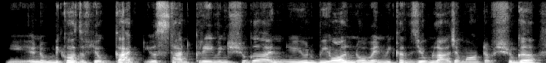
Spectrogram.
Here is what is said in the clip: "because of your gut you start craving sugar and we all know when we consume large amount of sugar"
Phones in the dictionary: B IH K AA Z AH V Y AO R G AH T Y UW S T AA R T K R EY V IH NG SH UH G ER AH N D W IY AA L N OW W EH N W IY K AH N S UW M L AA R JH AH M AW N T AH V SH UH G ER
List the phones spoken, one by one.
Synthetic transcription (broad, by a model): B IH K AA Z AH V Y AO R G AH T Y UW S T AA R T K R EY V IH NG SH UH G ER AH N D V IY AA L N OW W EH N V IY K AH N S UW M L AA R JH AH M AW N T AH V SH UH G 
